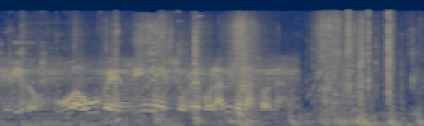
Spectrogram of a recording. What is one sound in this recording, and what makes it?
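A man talks into a microphone.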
